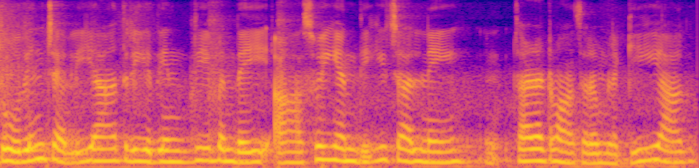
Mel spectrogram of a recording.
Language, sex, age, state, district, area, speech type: Dogri, female, 30-45, Jammu and Kashmir, Jammu, urban, spontaneous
